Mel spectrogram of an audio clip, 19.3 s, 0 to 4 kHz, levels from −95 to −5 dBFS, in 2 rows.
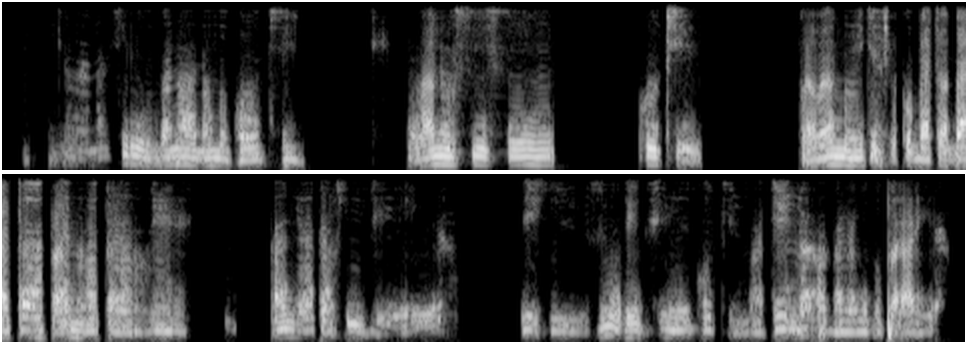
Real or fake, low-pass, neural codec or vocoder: fake; 3.6 kHz; codec, 44.1 kHz, 1.7 kbps, Pupu-Codec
